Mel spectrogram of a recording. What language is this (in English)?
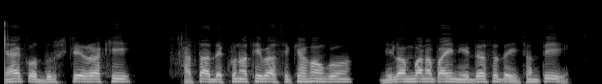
Odia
